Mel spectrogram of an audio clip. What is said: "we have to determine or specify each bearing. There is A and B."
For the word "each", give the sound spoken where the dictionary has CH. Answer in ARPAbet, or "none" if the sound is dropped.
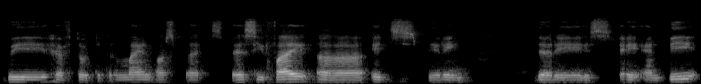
S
